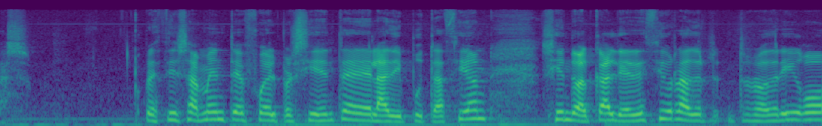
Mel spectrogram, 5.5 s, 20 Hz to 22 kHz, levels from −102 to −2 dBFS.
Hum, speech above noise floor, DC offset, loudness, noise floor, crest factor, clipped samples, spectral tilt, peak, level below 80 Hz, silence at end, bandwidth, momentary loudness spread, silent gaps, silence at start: none; 24 dB; under 0.1%; -31 LUFS; -56 dBFS; 22 dB; under 0.1%; -4 dB/octave; -10 dBFS; -54 dBFS; 0 s; 16 kHz; 12 LU; none; 0 s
